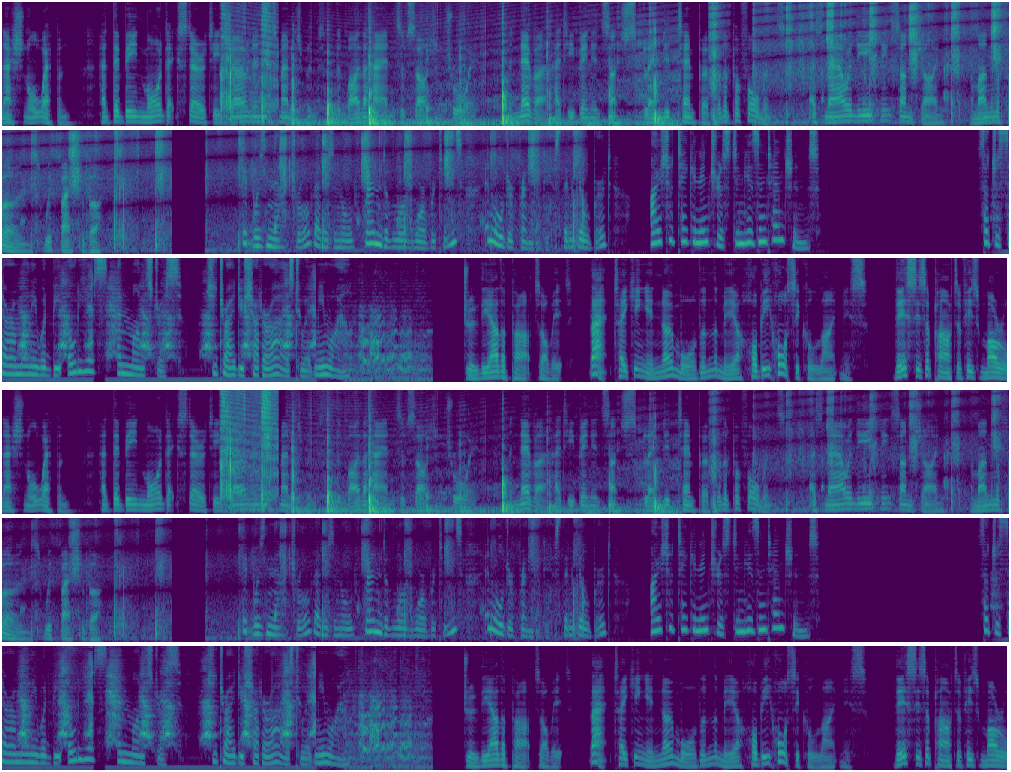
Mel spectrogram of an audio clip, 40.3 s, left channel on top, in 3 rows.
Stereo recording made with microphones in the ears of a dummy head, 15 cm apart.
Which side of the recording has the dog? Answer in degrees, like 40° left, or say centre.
50° right.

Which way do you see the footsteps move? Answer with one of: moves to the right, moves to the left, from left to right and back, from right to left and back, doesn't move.
moves to the left.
